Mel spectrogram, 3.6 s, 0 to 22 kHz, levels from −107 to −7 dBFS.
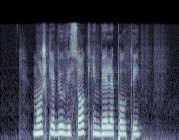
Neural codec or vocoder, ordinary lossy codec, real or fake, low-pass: none; none; real; 10.8 kHz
